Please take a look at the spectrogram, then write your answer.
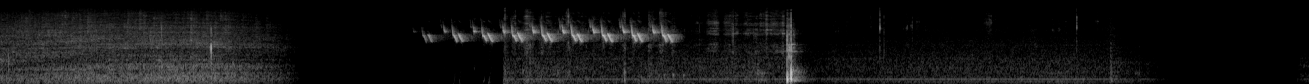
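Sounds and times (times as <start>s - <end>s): bird chirping: 4.1s - 6.8s.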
